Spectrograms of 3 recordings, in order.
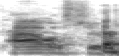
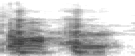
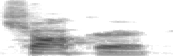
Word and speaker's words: Tschacher: He said, "Is this Mark Tauscher's brother?" Because the way your name is spelled, no, I man, thought it was Tauscher, but it's Tschacher, Andy. So Andy is pronounced Tschacher, not Tauscher.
